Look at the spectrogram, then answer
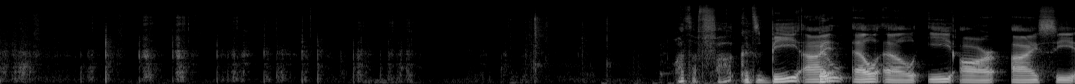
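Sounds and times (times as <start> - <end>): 
pen scratching across paper while handwriting: 0.0 - 5.0
speech: 6.8 - 10.7.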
